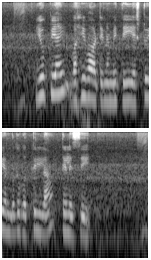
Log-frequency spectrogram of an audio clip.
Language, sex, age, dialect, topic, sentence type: Kannada, female, 31-35, Central, banking, question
